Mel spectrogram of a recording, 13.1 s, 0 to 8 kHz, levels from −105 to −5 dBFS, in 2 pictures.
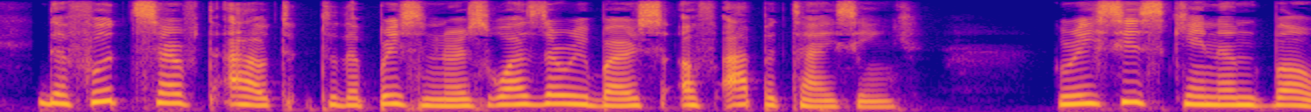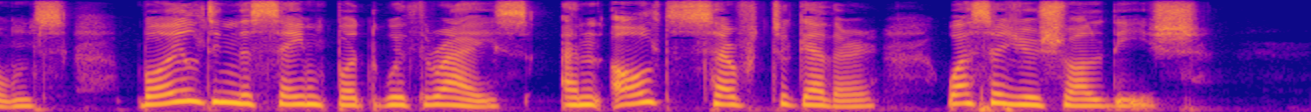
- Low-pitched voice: No, high, 205 Hz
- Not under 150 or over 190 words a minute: No, average, 140 wpm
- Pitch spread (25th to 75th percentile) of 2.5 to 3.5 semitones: No, average, 3.9 semitones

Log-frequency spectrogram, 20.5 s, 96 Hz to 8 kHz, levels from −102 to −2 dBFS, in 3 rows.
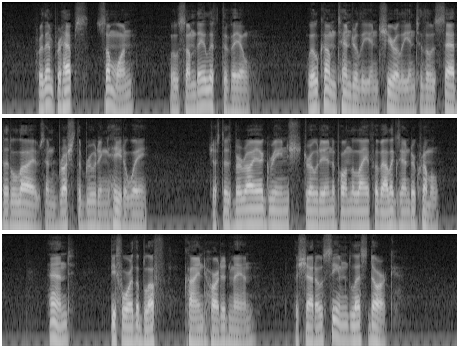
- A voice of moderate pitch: No, low, 100 Hz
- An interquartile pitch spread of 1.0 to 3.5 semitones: Yes, average, 2.8 semitones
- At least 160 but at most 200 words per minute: No, average, 145 wpm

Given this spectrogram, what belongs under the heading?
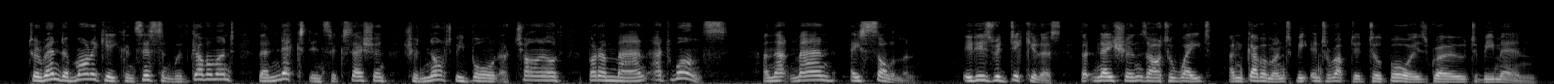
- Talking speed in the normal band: Yes, average, 170 wpm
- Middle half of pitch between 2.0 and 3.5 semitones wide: No, average, 4.7 semitones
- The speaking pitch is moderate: Yes, medium, 165 Hz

